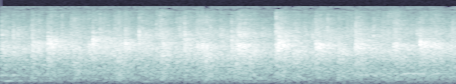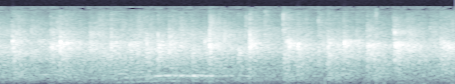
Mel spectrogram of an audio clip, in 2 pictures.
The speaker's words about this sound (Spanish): Fuerte el aplauso al Señor, aleluya.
